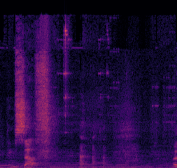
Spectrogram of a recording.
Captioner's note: laughs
